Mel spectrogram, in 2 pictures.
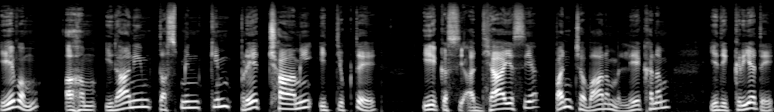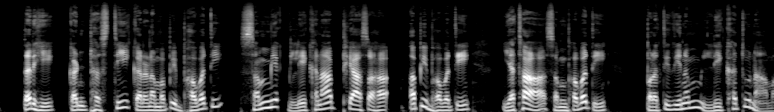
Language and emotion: Sanskrit, neutral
